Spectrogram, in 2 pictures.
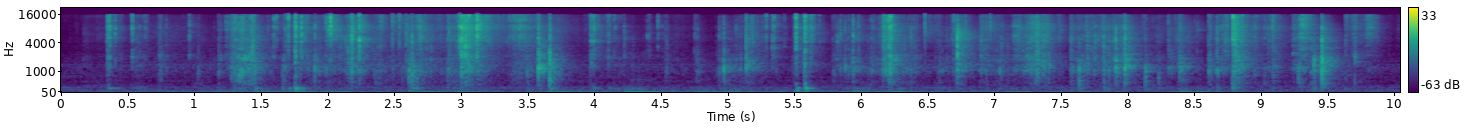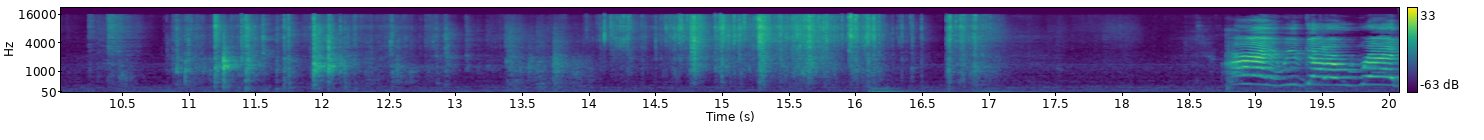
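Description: A cardboard Upper Deck Synergy hockey card box and its packs being torn open, the wrappers crinkling in a run of irregular rustling bursts. A voice starts speaking near the end.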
